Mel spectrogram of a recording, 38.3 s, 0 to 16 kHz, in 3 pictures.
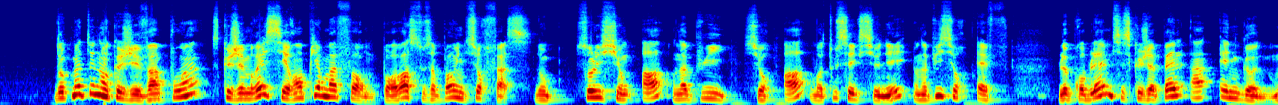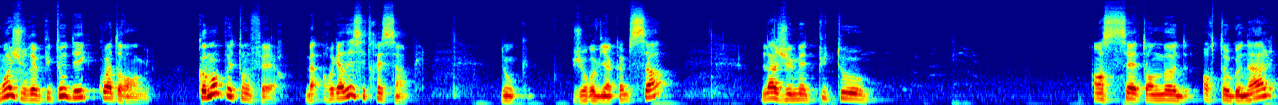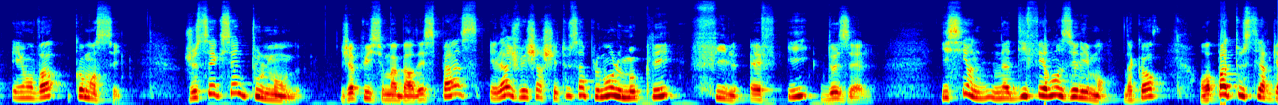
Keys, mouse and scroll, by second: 7.3 a, 9.7 f, 17.9 super+z, 19.4 a, 24.2-25.9 middle drag, 27.7 a, 29.4 space, 31.0 BackSpace, 33.8 l.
